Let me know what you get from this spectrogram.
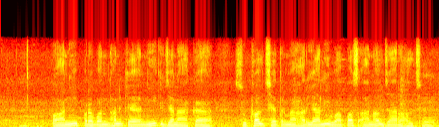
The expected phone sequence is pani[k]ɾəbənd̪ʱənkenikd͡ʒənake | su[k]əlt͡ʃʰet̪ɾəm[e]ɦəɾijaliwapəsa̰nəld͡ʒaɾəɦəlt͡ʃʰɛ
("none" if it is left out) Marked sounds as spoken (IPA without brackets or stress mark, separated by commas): p, kʰ, e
